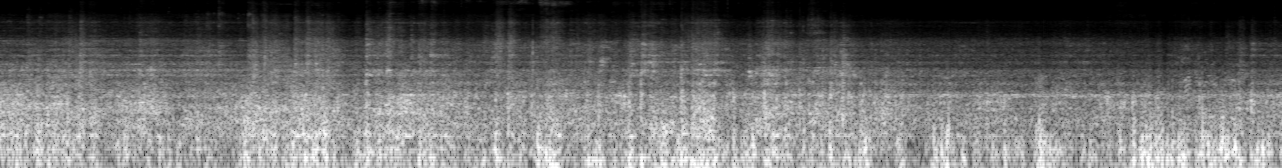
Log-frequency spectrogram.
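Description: Indian Railways express train running at speed, heard from aboard: a steady rumble with the clickety-clack of steel wheels striking the rail joints.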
